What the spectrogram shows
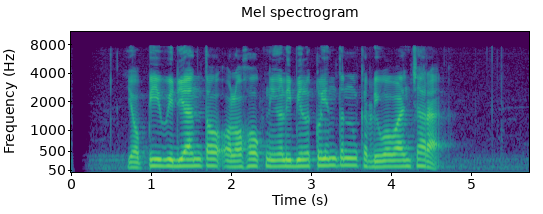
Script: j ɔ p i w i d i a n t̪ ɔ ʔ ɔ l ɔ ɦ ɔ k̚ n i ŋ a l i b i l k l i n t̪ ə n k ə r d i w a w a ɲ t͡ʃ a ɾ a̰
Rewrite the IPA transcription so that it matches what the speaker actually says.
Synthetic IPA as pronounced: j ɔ p i w i d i a n t̪ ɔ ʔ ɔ l ɔ ɦ ɔ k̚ n i ŋ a l i b i l k l i n t̪ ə n k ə r d i w a w a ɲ t͡ʃ a ɾ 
